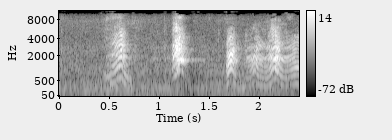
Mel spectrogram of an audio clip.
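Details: Chihuahua puppies from Candy Kid Chihuahuas playing over a prize toy. Four sharp, high yipping barks, each bending up then down, arrive about half a second apart over a low steady hum.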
